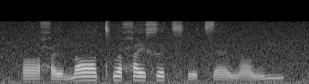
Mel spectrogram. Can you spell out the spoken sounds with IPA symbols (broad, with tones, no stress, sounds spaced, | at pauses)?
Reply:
ɑ˩ ħ əː˩ n ɒː˥ tʰ ʊ˥ ħ ɛ˥ x ə˥ t͡sʰ ʊ˩ t͡s æ˩ w ɑ˩ w i˥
